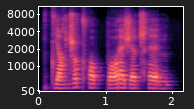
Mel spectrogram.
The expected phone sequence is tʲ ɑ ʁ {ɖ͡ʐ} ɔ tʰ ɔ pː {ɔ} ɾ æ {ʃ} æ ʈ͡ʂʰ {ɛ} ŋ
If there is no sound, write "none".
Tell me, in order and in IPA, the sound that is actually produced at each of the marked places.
ɖ͡ʐ, ɔ, ʃ, ɛ

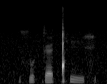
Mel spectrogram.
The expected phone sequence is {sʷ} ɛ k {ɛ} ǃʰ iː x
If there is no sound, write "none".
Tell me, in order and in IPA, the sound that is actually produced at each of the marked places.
sʷ, ɛ

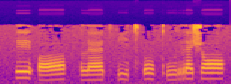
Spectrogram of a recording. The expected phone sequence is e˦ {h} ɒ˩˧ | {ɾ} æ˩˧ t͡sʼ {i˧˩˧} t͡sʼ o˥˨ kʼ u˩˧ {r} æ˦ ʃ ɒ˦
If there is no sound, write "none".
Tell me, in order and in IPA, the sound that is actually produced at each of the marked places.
ʔ, l, i˧˩˧, r

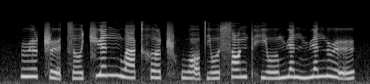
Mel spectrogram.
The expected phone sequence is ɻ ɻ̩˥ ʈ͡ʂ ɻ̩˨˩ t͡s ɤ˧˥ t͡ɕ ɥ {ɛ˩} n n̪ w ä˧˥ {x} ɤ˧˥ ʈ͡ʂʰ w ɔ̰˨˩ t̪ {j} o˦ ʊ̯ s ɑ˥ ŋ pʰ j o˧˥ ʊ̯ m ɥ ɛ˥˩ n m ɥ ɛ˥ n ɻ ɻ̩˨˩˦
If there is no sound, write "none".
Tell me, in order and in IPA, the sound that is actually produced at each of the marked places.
ɛ˥, kʰ, j

